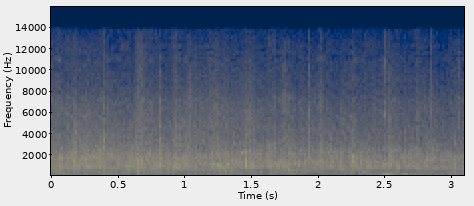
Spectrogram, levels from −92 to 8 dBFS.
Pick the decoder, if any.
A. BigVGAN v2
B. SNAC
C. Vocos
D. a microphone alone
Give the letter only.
B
